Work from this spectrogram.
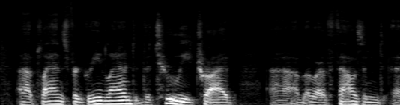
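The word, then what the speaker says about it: Thule: you have the the the Tuli tribe and yes that's spelled the same way as your ski rack T H U L E the Tuli uh tribe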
